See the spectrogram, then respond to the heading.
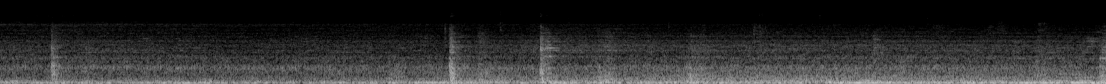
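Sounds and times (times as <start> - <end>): railway coach rumble: 0.0 - 11.0
wheel clacks over rail joint: 4.4 - 7.7.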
